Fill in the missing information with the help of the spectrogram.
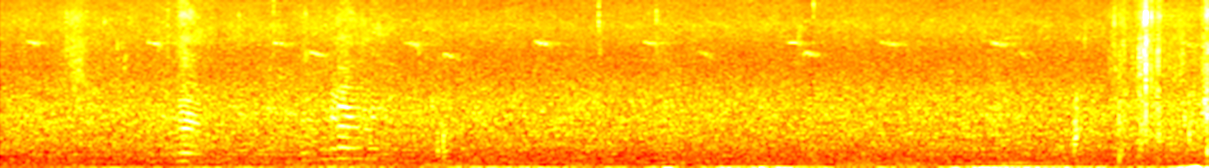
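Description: A flying insect buzzing close by, its hum swelling and fading as it moves about. Near the end come a few knocks, as someone steps down a wooden ladder.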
